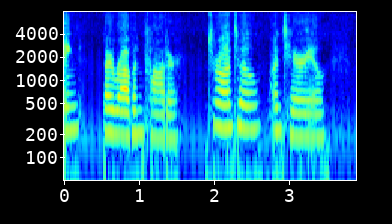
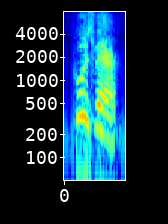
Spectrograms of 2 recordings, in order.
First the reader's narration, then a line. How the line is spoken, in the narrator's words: cried a gruff voice from within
